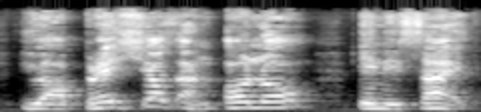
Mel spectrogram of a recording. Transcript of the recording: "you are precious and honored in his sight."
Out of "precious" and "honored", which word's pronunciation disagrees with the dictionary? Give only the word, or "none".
honored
